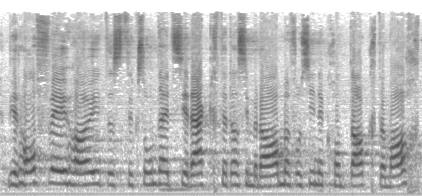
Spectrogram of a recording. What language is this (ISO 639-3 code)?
gsw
